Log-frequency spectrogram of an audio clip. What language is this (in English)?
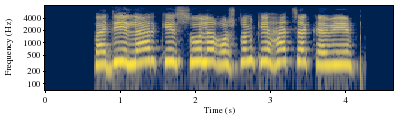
Pashto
